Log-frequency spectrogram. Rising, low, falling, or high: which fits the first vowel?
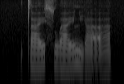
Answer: rising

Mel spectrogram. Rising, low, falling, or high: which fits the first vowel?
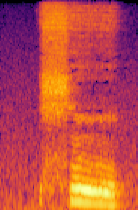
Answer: falling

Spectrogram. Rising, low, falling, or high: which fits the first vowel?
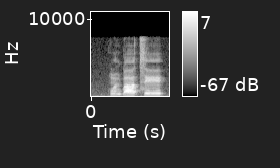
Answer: falling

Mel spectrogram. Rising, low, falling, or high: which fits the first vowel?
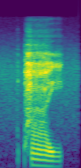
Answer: low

